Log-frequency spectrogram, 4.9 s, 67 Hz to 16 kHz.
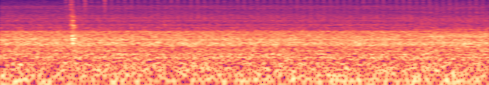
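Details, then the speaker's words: Dometic furnace in a 2020 Winnebago Micro-Minnie 2108DS, under a year old, after ignition failure: sail switch reseated in the correct orientation, furnace finally ignites giving hot air; even blower whoosh over steady burner rush, no cycling or clicking; normal operation. "finally ignited and it's giving me hot air"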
